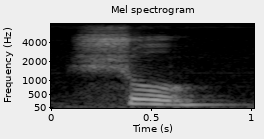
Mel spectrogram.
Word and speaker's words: chaud: Por exemplo, tem a palavra chaud, som de O, percebe? A U com som de O e o D que eu não pronuncio.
